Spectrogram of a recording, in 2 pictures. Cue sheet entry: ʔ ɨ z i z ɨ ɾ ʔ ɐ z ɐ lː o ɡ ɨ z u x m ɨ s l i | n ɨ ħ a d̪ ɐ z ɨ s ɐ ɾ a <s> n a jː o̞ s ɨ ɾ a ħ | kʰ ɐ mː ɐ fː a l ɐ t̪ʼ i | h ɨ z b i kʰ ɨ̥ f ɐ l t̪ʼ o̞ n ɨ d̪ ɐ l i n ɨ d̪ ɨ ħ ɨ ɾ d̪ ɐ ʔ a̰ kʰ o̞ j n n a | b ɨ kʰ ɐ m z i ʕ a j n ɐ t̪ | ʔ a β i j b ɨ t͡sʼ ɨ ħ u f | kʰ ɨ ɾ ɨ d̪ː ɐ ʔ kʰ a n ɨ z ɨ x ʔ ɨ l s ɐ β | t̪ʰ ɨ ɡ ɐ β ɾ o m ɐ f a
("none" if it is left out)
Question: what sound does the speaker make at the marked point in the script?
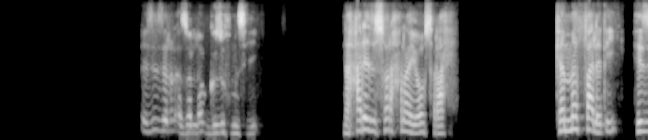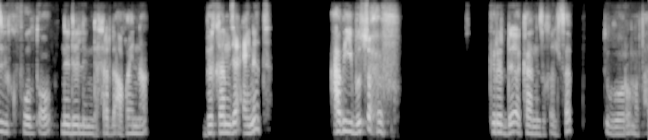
ħ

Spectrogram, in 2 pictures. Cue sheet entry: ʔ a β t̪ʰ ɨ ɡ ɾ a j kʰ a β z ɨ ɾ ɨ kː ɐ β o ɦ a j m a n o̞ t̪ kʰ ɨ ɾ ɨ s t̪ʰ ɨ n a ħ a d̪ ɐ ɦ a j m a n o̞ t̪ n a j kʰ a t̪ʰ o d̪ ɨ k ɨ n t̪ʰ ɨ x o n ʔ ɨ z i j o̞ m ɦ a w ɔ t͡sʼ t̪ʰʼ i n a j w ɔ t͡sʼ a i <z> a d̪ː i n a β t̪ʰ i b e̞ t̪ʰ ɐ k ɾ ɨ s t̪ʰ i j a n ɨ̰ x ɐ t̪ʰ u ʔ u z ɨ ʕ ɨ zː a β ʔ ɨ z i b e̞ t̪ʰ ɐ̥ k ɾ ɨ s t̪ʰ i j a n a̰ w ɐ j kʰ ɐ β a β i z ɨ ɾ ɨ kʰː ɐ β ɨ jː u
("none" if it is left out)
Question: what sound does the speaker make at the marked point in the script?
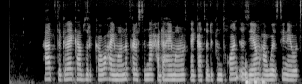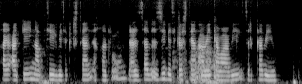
ʕ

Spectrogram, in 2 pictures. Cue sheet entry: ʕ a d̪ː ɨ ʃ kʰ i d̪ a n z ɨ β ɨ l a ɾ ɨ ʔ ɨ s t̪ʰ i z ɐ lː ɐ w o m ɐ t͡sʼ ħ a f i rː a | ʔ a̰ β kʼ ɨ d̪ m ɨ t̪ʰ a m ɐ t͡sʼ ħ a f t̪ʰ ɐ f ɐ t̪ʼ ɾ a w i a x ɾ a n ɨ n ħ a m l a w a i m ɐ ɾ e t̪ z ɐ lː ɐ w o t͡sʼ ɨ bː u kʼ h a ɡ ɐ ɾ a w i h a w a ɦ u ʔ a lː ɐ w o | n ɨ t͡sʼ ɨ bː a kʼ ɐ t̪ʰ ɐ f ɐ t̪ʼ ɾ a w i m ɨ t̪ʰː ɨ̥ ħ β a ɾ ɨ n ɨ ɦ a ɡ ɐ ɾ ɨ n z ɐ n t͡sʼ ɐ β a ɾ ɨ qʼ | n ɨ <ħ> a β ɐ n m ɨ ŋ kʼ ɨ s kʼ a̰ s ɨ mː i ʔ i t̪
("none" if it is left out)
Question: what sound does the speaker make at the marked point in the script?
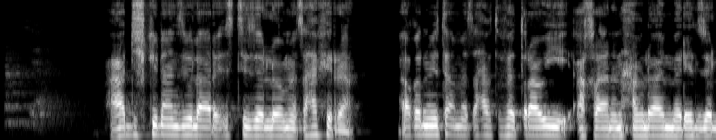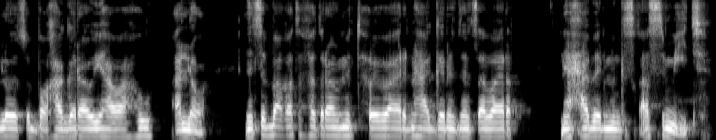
ħ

